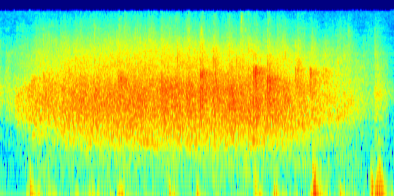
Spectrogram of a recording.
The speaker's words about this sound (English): Clap for them.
